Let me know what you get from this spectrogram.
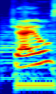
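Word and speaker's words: gaol: is the trial bay jail jail spelt g-a-o-l i had no idea you could spell it like that anyway in the era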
